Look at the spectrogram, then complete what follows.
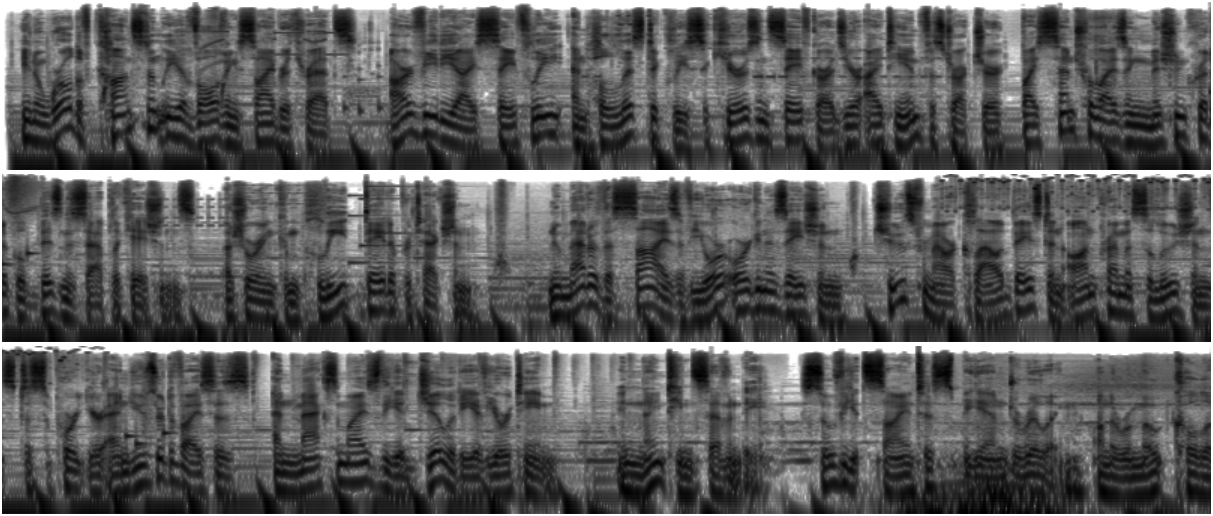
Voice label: Narration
